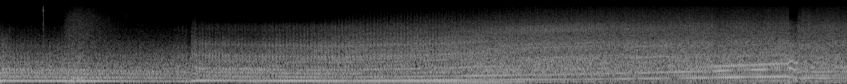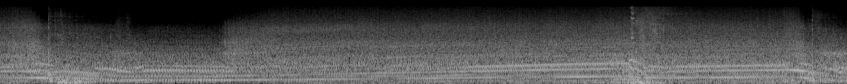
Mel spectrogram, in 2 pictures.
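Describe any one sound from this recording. A sports car engine roars and climbs in pitch as it speeds up, dropping briefly with each gear change.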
